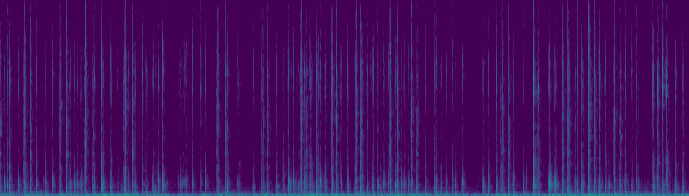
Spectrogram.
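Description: Both hands type rapidly with their fingertips on the plastic chiclet keys of a black laptop with a hollow chassis. The result is a dense stream of short, dry clicks and taps, with brief pauses, over a steady low hum.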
